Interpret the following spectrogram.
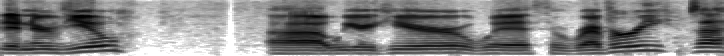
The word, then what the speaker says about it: Reverie: We are here with Reverie. Is that how you pronounce it?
